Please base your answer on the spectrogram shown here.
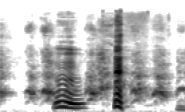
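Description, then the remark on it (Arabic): A dog gives a drawn-out, wavering yelp followed by one sharp, loud bark, with faint voices murmuring in the background. “وقول كلبك يسكت ينبح ينبح ينبح ينوزا لا تيك مرة أخرى ينبح شلتي حيوان مسكين بك ما يعرف شيء”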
